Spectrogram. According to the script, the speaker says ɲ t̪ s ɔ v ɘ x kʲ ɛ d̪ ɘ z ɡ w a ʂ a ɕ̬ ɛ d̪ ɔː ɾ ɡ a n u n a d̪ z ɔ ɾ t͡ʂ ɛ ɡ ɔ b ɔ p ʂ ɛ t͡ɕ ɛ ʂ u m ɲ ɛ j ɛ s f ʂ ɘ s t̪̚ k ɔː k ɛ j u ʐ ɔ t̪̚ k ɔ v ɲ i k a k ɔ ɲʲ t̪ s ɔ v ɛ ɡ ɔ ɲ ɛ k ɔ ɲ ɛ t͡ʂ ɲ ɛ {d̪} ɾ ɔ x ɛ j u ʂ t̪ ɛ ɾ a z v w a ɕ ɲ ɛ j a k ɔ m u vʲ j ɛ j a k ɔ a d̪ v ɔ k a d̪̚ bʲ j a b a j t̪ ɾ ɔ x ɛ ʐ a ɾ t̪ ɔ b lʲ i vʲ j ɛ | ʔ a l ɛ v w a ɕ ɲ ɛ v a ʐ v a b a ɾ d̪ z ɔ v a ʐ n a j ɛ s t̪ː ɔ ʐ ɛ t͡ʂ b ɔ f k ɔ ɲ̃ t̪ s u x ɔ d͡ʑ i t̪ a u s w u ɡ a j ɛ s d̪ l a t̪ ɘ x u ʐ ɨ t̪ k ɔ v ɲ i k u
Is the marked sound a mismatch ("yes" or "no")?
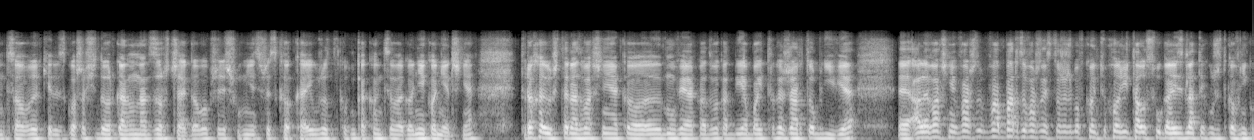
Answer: yes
